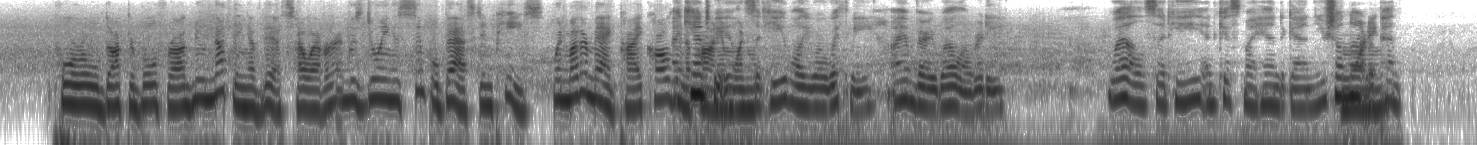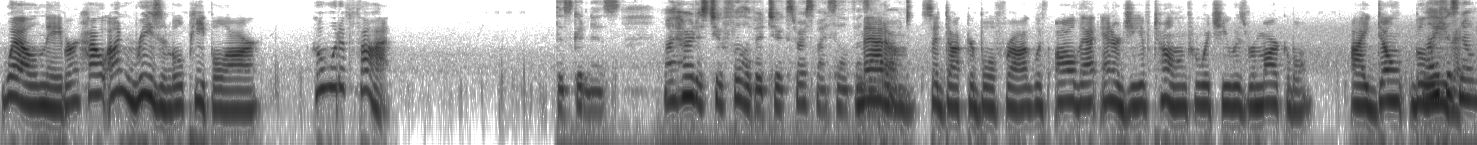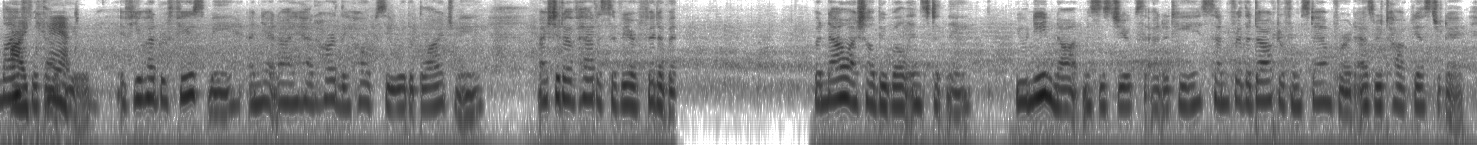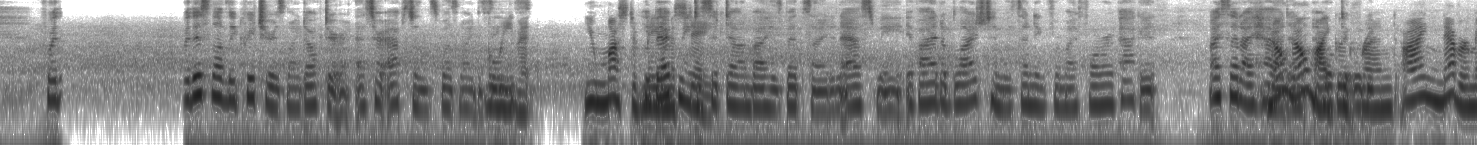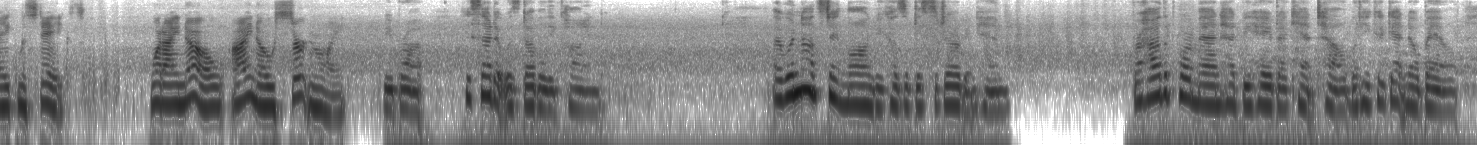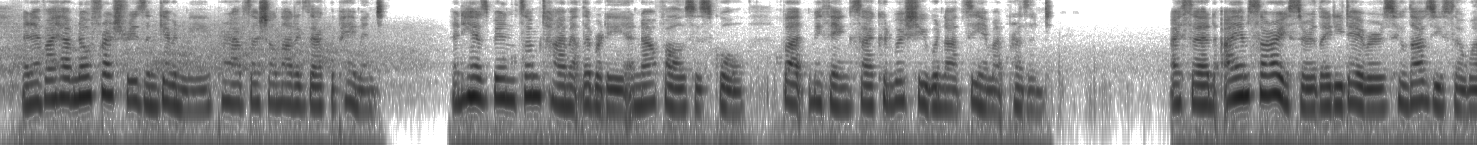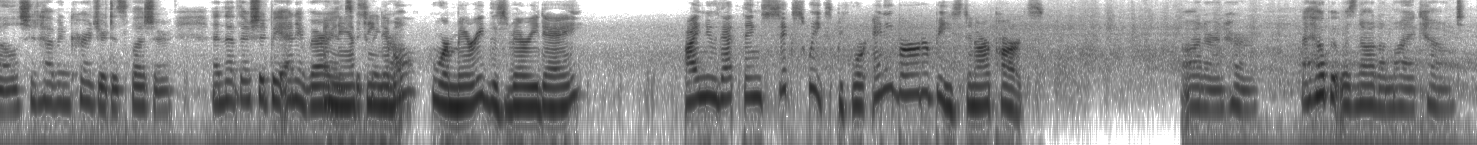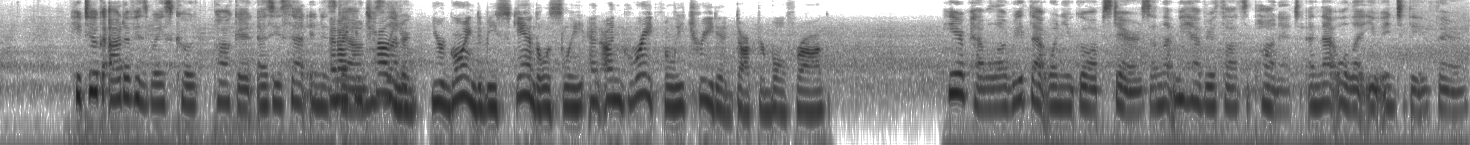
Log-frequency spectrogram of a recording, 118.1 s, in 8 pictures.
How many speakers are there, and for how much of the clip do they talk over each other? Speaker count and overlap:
2, about 7%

